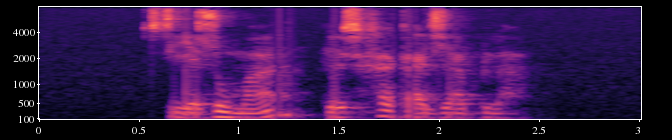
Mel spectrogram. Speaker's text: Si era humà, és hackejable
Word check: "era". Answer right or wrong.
wrong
